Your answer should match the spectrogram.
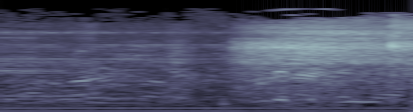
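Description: A long breathy hiss into the microphone, starting about a second in and fading after about a second and a half: the Quran reciter drawing breath before his next phrase, over a faint murmur from the gathering.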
